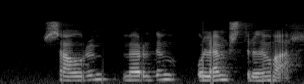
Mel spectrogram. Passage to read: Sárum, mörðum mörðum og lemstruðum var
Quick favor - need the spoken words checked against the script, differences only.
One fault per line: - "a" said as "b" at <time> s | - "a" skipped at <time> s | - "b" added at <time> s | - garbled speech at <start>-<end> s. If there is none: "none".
- "mörðum" skipped at 1.7 s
